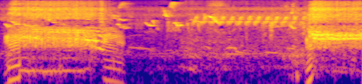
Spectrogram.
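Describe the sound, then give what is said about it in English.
A flock of birds calls loudly and continuously, with harsh, overlapping squawks that dip briefly into scattered chirps before swelling again into a dense, noisy chorus. “They've got such a beautiful sound, though. Who wouldn't want to hear that?”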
